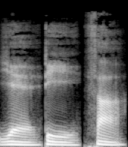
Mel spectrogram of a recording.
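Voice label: "yetitha", concatenated syllables; Affixing experiment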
